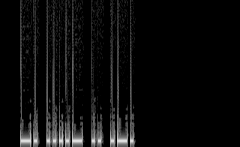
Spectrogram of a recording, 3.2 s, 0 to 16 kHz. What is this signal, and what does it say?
Morse code, heard as a keyed tone, about 28 wpm, 700 Hz. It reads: N4IR
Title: Easy Call Signs - 28wpm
